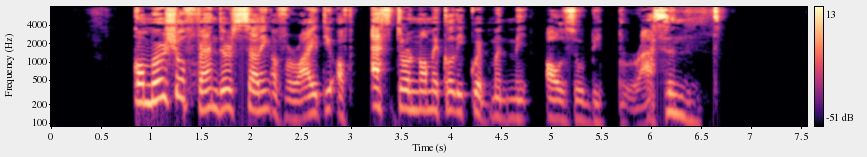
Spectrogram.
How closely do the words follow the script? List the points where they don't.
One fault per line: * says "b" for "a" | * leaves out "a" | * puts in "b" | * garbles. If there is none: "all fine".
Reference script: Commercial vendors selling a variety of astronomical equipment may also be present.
all fine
